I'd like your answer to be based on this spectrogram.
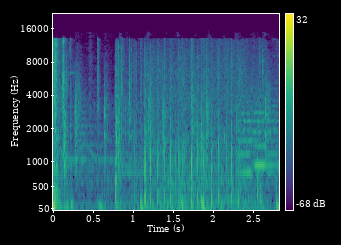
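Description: Dense rifle gunfire in the VR shooter game Pavlov, with a rapid string of close, sharp shots and overlapping bursts that go on almost without a break.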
